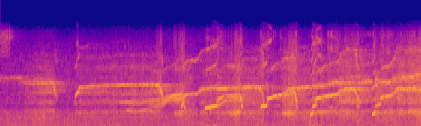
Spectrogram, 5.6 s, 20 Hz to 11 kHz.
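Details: White-tailed eagle chicks on their nest in Nizhnyaya Kama National Park, Tatarstan, filmed by a nest camera on 5 August 2024, greeting the father arriving with fish. Several drawn-out, rising, whistled squeals overlap and tumble over one another in rapid succession.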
